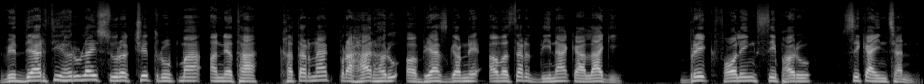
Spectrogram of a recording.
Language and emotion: Nepali, neutral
